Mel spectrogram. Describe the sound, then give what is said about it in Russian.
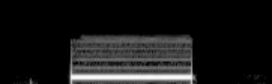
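A single steady telephone busy-signal tone sounds loud and clean for under a second, after one tiny faint click. No voices accompany it. “All circuits are busy now. Please try your call.”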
